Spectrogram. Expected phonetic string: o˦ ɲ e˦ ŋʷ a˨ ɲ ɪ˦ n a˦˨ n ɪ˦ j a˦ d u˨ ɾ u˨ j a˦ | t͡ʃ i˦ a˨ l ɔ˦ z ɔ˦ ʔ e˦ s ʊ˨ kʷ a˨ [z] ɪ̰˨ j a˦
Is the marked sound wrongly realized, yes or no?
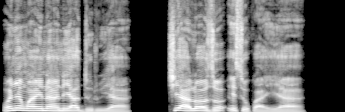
yes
